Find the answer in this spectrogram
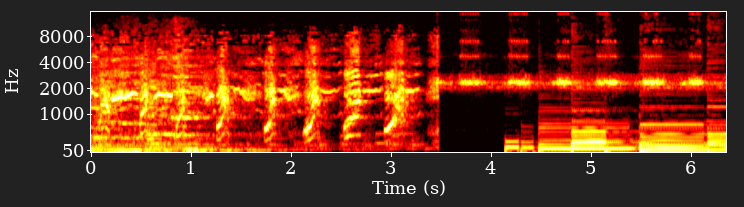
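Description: Laughter over background music, a run of short laughs each rising in pitch. About three and a half seconds in, the music cuts off, and after a short gap a new track with plucked guitar notes and a steady, pulsing high tone begins.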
